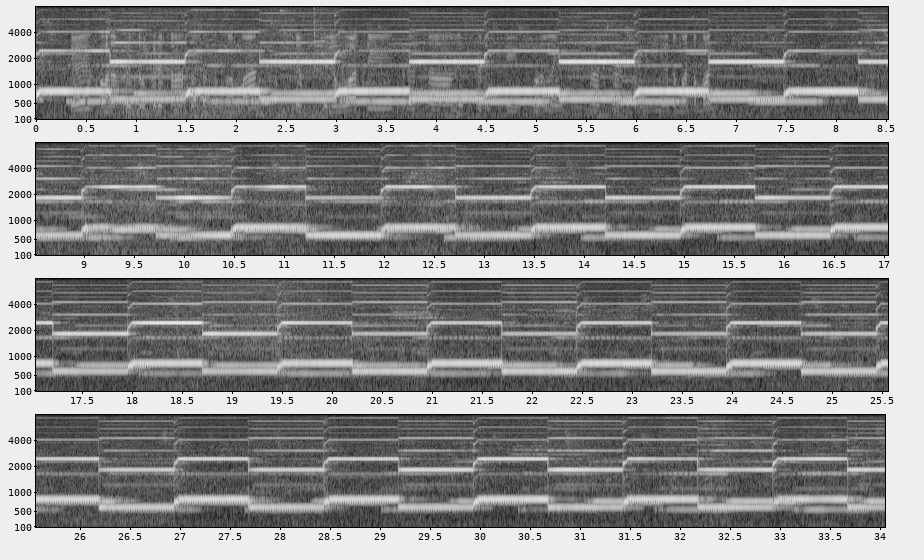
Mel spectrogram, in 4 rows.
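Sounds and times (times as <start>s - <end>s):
level crossing two-tone alarm: 0.0s - 34.0s.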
